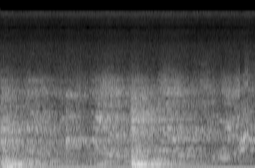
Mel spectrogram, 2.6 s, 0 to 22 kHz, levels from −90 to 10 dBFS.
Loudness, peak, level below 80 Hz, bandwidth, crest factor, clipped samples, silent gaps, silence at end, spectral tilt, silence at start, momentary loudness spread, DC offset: -20 LUFS; -2 dBFS; -28 dBFS; 16 kHz; 16 dB; under 0.1%; none; 0 s; -8 dB/octave; 0 s; 13 LU; 3%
